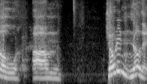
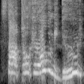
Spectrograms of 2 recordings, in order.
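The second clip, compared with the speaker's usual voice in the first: loud, high mock outburst; retold exasperated snap, pitched up; snapping; 10 semitones higher, 5 dB louder than usual. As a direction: imitate a friend losing his patience. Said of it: "Like, he snapped on me".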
